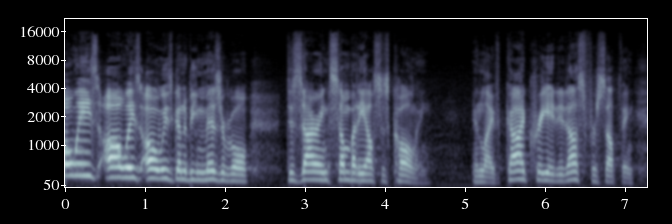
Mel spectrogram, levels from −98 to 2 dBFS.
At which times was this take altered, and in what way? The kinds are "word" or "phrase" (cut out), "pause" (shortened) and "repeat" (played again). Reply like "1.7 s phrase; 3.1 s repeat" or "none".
none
